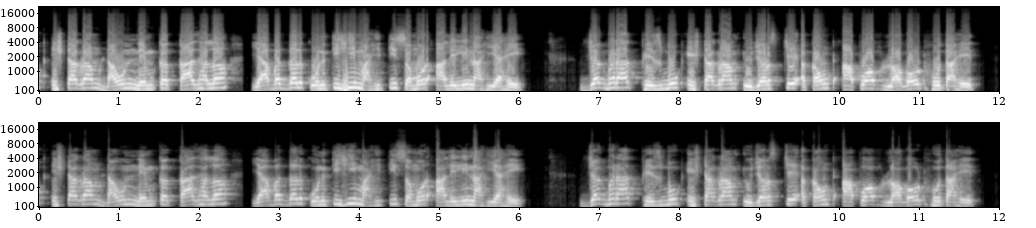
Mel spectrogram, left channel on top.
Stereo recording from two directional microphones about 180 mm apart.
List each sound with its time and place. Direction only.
0.0 s speech: 40° left (ahead or behind)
